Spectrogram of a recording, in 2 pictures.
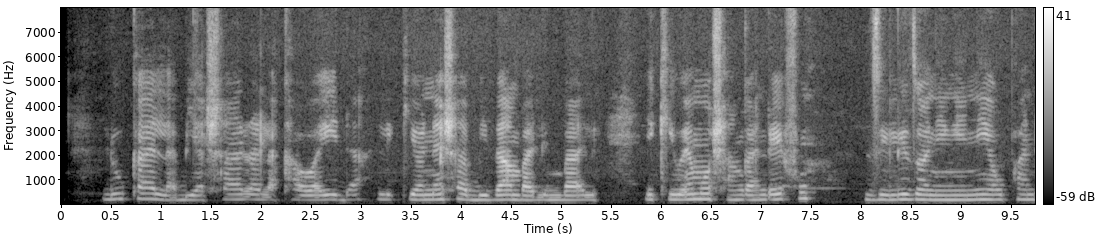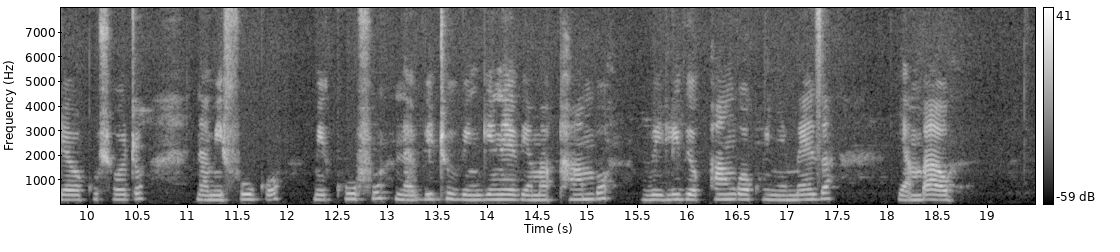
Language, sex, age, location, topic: Swahili, female, 25-35, Nairobi, finance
